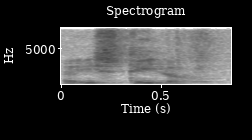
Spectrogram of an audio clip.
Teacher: ফরাসি ভাষায় টা হয় না, তা হয়।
